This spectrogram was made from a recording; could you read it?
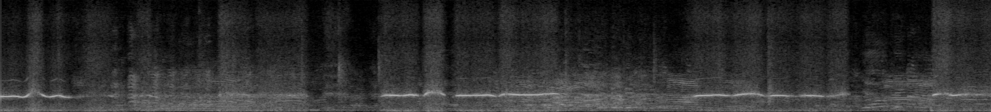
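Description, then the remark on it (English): A person whistles a wavering, tuneless melody in several short bursts, clear, while background chatter and a few chuckles carry on underneath. “I fucking hate listening to people whistle for them. Whistle for them.”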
